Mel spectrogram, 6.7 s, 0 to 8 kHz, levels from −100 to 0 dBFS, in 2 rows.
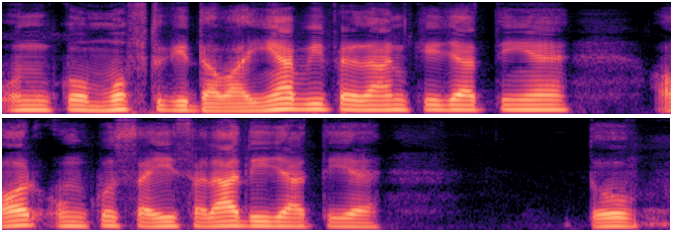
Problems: none marked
